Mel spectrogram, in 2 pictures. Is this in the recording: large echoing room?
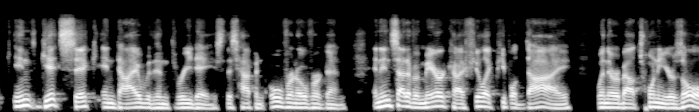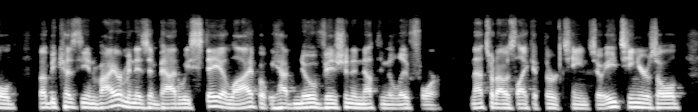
no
